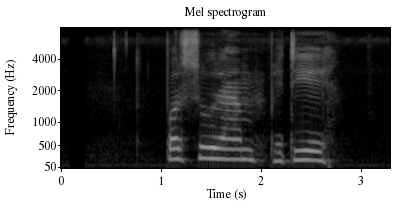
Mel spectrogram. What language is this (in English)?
Nepali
